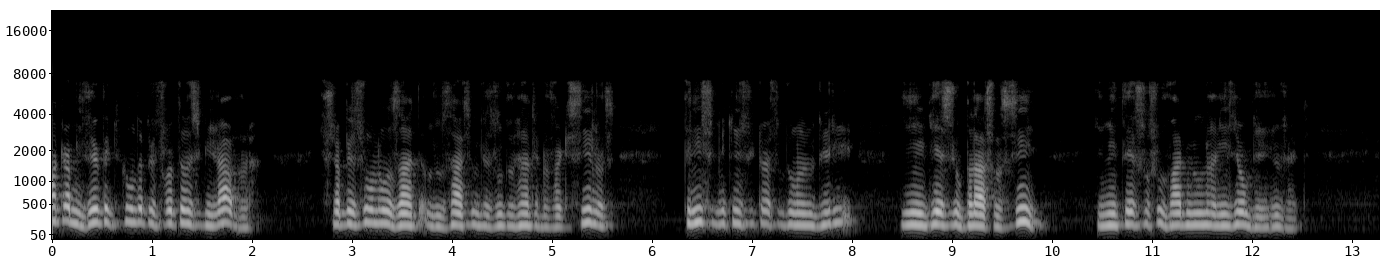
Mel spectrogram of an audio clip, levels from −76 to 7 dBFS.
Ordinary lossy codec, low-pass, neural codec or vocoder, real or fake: none; 7.2 kHz; autoencoder, 22.05 kHz, a latent of 192 numbers a frame, VITS, trained on one speaker; fake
